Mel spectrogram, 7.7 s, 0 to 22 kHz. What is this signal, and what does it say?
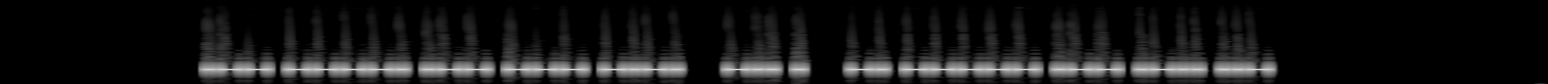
Morse code, heard as a keyed tone, about 34 wpm, 700 Hz. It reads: W9WOC DE N0WLU
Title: USA Callsign DE Callsign - 5 Characters - 35wpm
